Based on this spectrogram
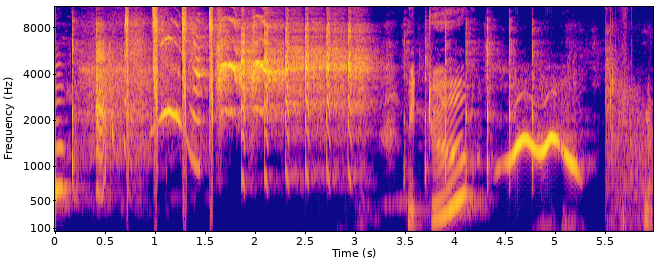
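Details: Indian ringneck parakeet talking indoors, producing squeaky, speech-like syllables with sliding pitch, a rising upward sweep, then a wavering warble near the end, broken by sharp clicks.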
